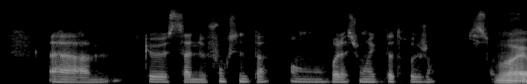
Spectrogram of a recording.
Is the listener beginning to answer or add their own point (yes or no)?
yes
